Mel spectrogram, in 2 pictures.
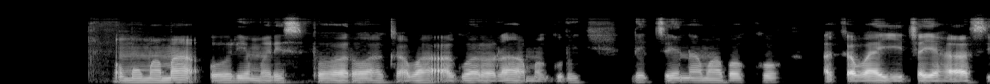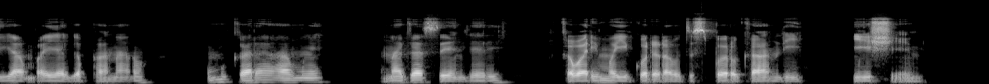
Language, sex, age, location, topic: Kinyarwanda, female, 18-24, Kigali, health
